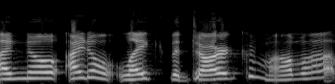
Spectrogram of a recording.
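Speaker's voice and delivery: mock sad small-child voice. A mother retelling what her daughter still says about the dark: imitating a sad child. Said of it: "she was just like sad".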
